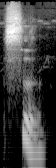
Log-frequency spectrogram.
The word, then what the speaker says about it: 四: In Chinese, four is pronounced as 四. It's very it pronounced like very similarly to like death, 死, right?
